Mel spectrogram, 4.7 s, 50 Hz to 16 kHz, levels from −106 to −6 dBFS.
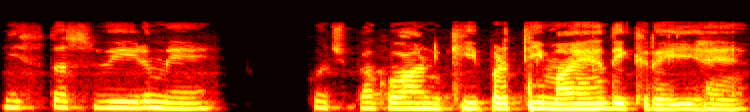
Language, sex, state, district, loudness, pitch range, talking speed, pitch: Hindi, male, Bihar, Muzaffarpur, -17 LUFS, 170-200 Hz, 130 wpm, 180 Hz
